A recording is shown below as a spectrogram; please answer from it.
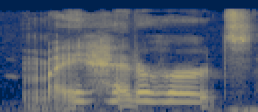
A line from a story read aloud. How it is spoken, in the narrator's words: Ash croaked out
